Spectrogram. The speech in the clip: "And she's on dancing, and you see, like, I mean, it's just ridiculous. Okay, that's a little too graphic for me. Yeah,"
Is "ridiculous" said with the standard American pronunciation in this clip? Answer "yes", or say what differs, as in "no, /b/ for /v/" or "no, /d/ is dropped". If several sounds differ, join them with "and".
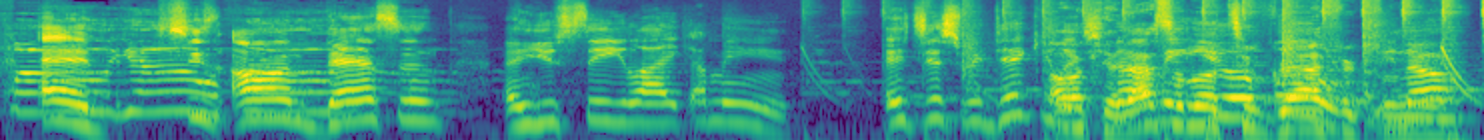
no, /s/ is dropped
